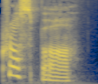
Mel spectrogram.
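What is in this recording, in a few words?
"crossbar", British English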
